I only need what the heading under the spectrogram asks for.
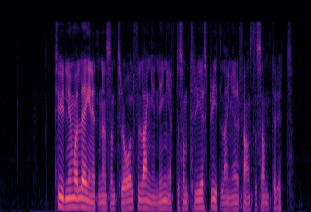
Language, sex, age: Swedish, male, 23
